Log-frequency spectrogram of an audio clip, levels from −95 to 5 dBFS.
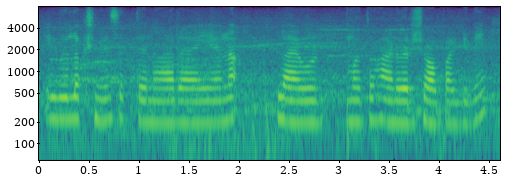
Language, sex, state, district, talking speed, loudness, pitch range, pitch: Kannada, female, Karnataka, Bidar, 105 wpm, -18 LUFS, 195-215 Hz, 200 Hz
